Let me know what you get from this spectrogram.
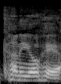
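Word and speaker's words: kaneohe (Kāneʻohe): When you said kaneohe, I was absolutely just...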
